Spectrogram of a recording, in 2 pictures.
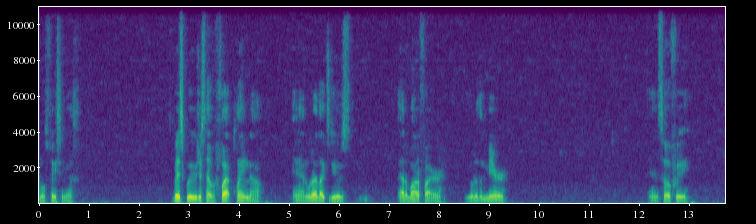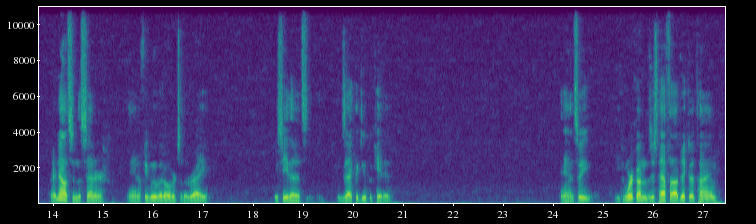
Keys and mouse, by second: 0.0-4.7 middle drag, 7.0-8.9 drag, 10.3 middle click, 11.2 g, 12.4 click, 15.6 g, 18.7 click, 20.6-22.0 middle drag, 22.5-26.9 middle drag, 26.9-27.4 drag.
